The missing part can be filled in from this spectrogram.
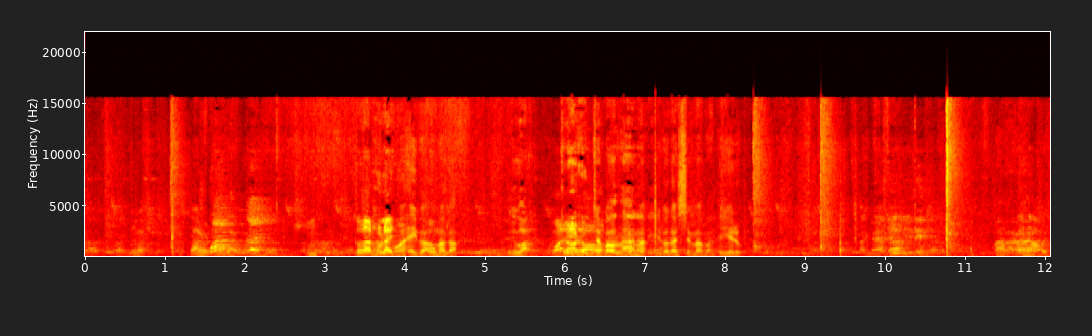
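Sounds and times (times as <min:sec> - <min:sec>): faint crowd voices: 0:00.0 - 0:12.0.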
